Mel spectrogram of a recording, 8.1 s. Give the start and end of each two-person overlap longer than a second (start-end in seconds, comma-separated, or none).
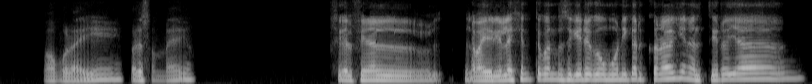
none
